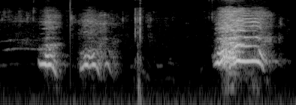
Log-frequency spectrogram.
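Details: A male Friesian horse, Rising Star, gives short, strained squealing calls (two quick bursts, then a longer one) while another horse, Spidey, annoys him.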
